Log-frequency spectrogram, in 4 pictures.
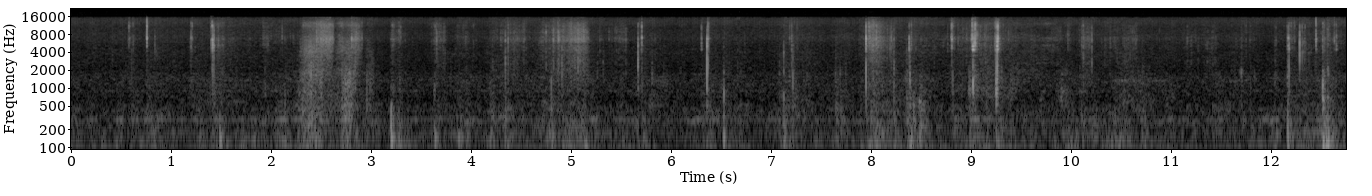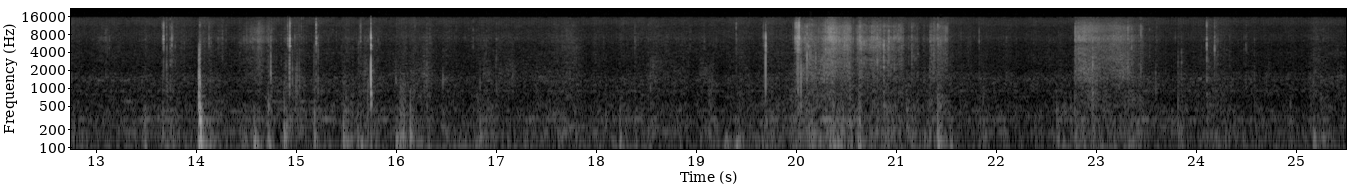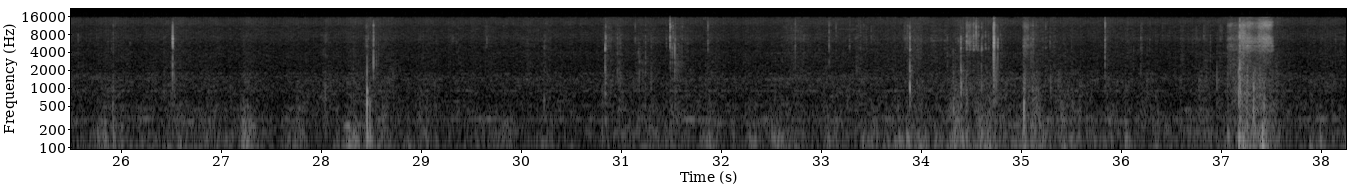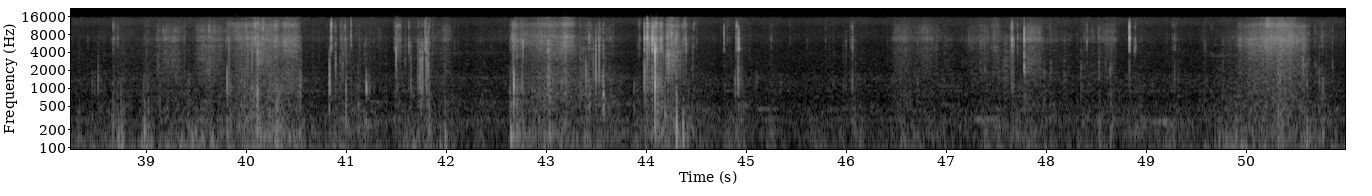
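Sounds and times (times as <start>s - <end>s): chalk crunching and crumbling: 38.5s - 45.0s, 46.5s - 50.9s.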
